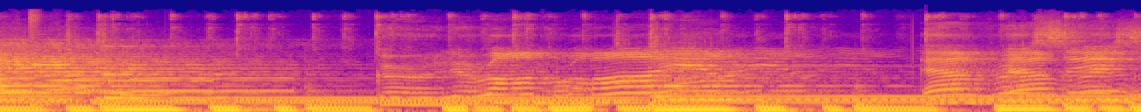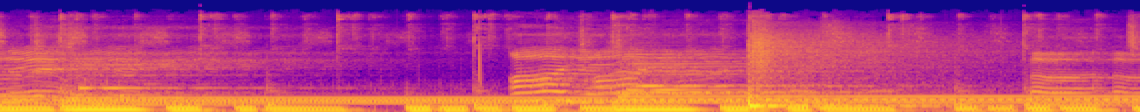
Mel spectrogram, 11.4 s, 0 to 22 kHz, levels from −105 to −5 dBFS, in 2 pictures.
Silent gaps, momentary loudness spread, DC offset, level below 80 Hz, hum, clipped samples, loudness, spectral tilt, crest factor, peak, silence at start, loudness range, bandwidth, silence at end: none; 6 LU; under 0.1%; -20 dBFS; none; under 0.1%; -18 LUFS; -6 dB/octave; 12 dB; -6 dBFS; 0 s; 1 LU; 14.5 kHz; 0 s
